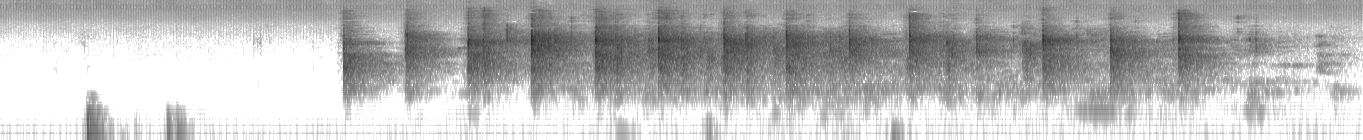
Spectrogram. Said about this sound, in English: Or the full-on clap.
